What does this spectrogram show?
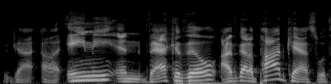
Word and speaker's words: Vacaville: got the family in Vacaville you guys were telling me it was Vacaville but she said no it's Vacaville don't let them fool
